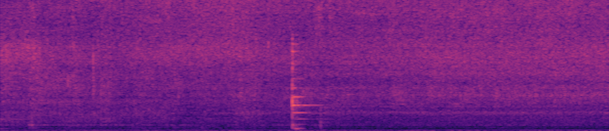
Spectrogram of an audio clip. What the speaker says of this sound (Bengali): লং, এলাচ, দারচিনি আগে দিয়ে দিচ্ছি।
